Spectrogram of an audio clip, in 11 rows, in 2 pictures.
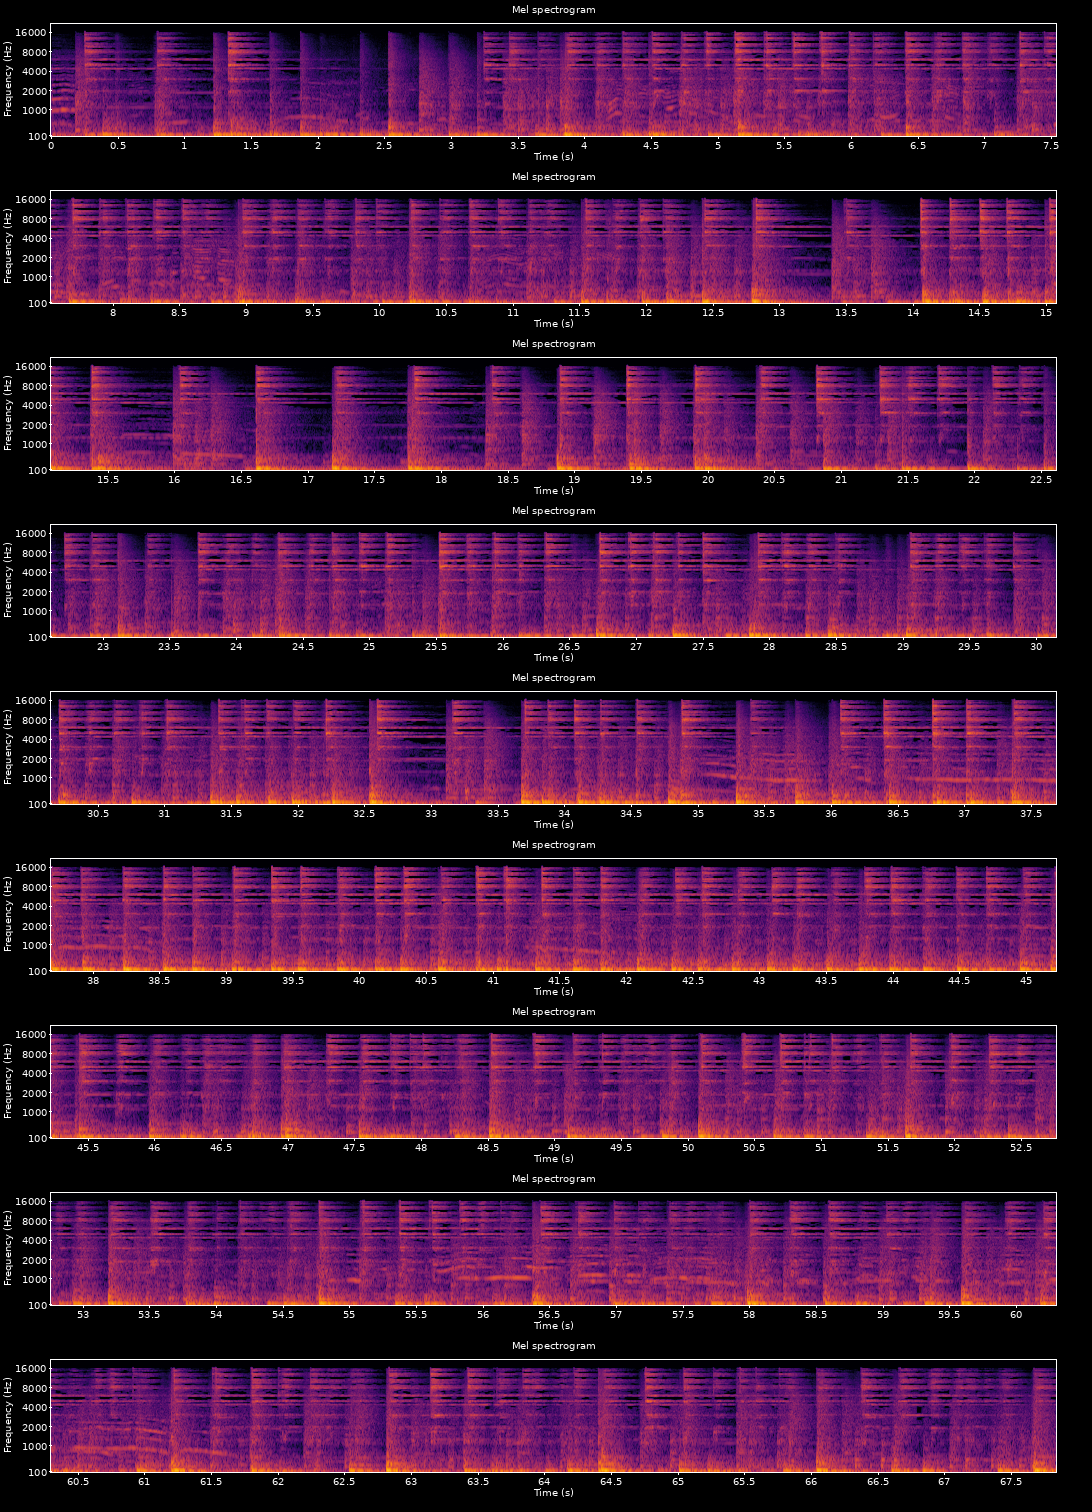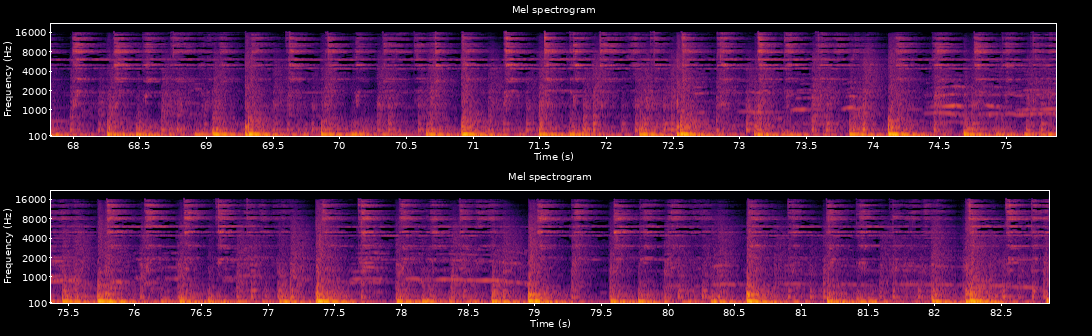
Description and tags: Holy In Paylem village (North Goa, India)
Celebrating Holi in the village Palyem (North Goa, India). Men came to pass with the drums through the village . All dance and rejoice the arrival of spring. Recorded on the Zoom H2.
